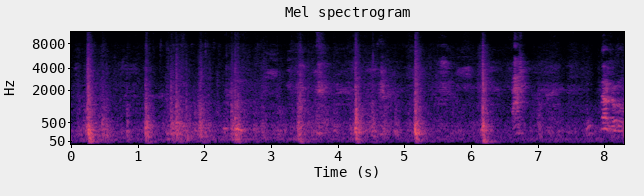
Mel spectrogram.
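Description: Pillow fight on a bed: irregular soft thuds of pillows hitting and feet landing on the mattress, about once a second.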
